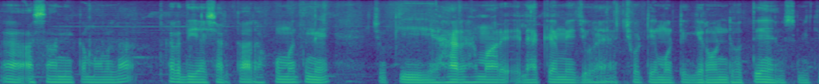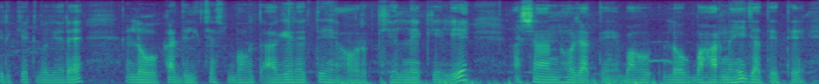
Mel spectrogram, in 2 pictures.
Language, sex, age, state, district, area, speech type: Urdu, male, 18-30, Bihar, Khagaria, rural, spontaneous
